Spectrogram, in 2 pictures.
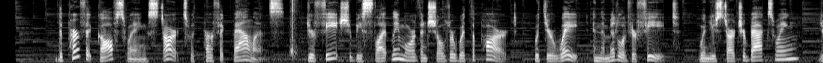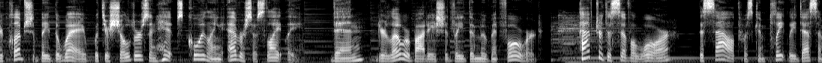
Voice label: Narration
